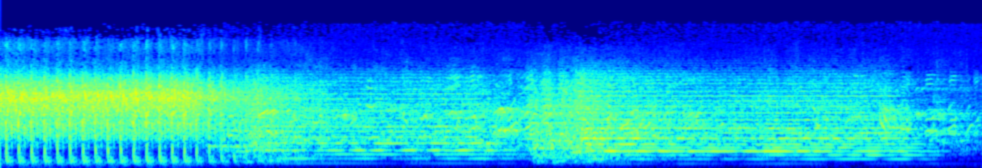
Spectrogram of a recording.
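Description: Gunfire from a firing squad in a radio comedy, heard as a rapid rattling burst of shots over roughly the first two seconds.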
